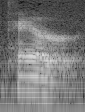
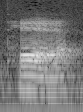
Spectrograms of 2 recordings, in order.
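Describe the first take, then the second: First: The final R is clearly pronounced. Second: The R is dropped and the vowel lengthened. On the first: "in Canadian and most American English dialects, it's tear" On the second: "tear would be like English English"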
